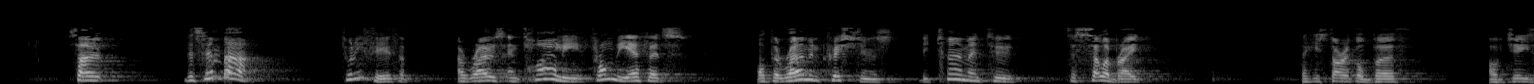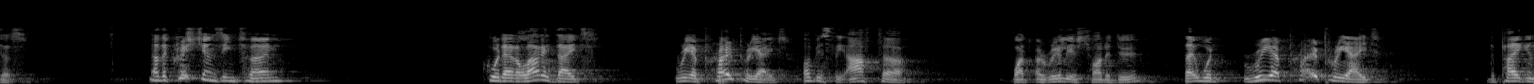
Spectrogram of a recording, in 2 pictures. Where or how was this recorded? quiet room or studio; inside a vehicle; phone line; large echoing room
large echoing room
